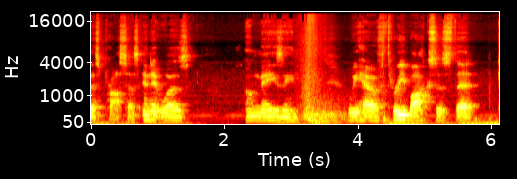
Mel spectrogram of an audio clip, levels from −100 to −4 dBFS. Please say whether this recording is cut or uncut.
cut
